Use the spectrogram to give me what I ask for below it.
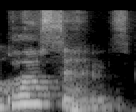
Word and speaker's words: Postens: Well, a pullover is not going to be, yes, Postens. Am I saying it correctly? I feel like, yeah, you said Post Malone, Postens. Yeah, I'm pretty sure.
